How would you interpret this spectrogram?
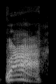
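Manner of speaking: high, sharp mock gunshot. Girl dressed as doctor fires at Michael, high mock shot. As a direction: blurt out a silly gun noise. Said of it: "and she went".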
